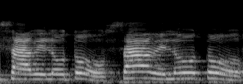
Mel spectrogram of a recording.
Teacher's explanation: la última palabra se queda con el acento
